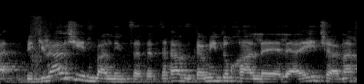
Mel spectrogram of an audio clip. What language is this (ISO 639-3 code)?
heb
